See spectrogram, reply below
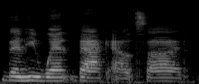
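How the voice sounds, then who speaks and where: A woman reading aloud at children's story time as an expressive, dramatic storyteller. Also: low-pitched, slow pace, distant mic, slight background noise. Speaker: author reading aloud, host.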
